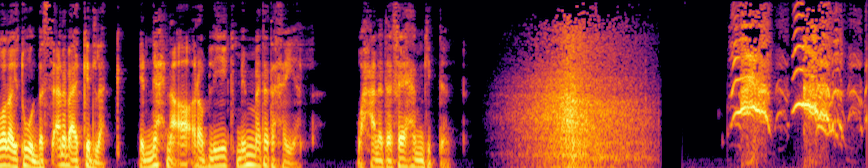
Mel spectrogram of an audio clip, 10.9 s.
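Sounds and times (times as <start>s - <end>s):
speech: 0.0s - 3.9s, 4.5s - 5.7s
woman's scream in a horror story: 9.1s - 10.8s.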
